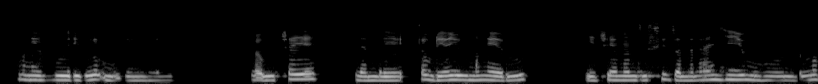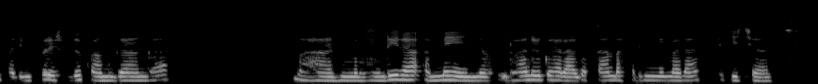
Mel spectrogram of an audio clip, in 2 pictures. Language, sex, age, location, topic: Kinyarwanda, female, 18-24, Kigali, health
